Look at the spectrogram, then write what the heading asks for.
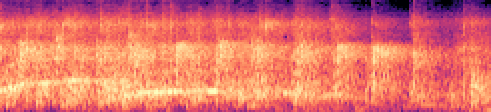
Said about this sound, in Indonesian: Tepuk tangan dulu, kasih tangan.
